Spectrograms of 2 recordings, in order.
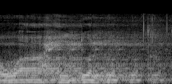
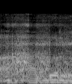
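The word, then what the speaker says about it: واحد: Wahiyya mi'atun wa wahidun, itu bacaannya wa wahidun, bukan wa ahadun kadang. Wawnya tertinggal sebuting, hamzahnya ganti alif.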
